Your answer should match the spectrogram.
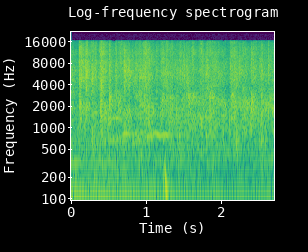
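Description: An audience applauds steadily, a dense wash of clapping hands that holds at an even level throughout, with a faint low hum running underneath.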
